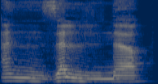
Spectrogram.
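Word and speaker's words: أنزلنا: Inna anzalna. Il faut bien faire attention à bien prononcer le lam qui est un soukoun juste avant le nun qui lui a une fatha au-dessus.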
